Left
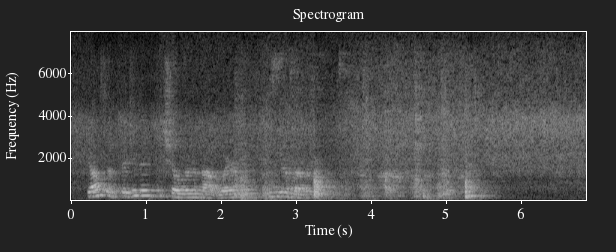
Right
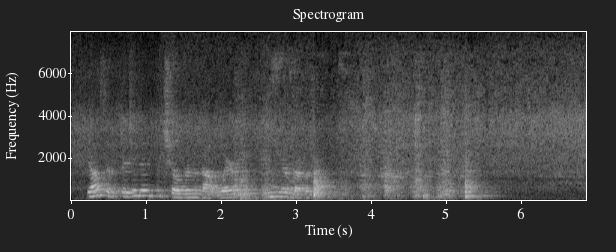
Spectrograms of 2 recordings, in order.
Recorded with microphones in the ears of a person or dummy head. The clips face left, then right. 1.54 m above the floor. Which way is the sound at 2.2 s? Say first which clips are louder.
Right 1 dB; 50° right (ahead or behind).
